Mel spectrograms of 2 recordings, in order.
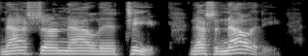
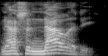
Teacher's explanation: the emphasis is on nality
